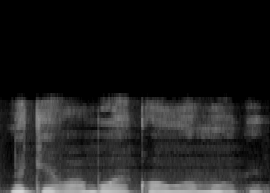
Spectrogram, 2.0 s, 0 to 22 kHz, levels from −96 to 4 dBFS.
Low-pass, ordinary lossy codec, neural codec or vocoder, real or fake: 10.8 kHz; none; none; real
